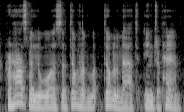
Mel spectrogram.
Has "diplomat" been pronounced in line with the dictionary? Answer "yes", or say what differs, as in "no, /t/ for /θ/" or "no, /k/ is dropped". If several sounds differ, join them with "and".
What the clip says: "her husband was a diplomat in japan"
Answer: no, /b/ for /p/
